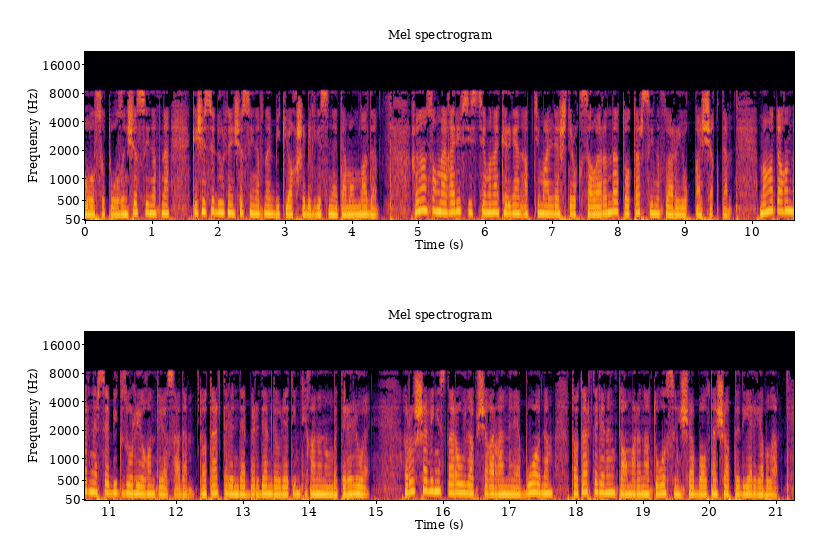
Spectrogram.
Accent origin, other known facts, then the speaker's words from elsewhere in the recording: Tatarstan, Russia; Мин үзем саф татар авылында туып үстем, татар мәктәбен тәмамладым, фикер йөртүемдә татарча. Ләкин бу миңа рус телен камил дәрәҗәдә өйрәнергә комачау итмәде. Русча яхшы беләм һәм иркен аралаша алам.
